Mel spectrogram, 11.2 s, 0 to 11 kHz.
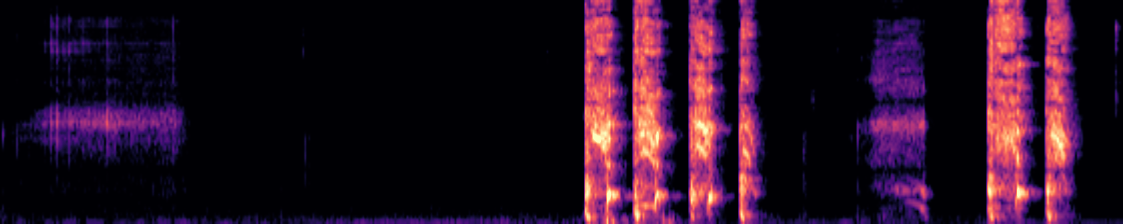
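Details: After a brief hiss, four hard explosive coughs, a short breath in, then two more; part of a 10-minute recording of extremely intense, persistent coughing fits with heavy breathing.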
